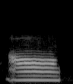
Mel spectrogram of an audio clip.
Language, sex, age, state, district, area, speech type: Assamese, female, 60+, Assam, Dibrugarh, rural, conversation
